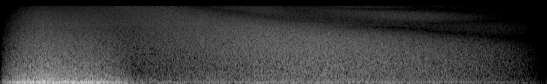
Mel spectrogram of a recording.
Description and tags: By request. A whoosh. 5 in a series of 7 - short build a long tail, large sounding (I don't know what happened to the file called whoosh05)I took a steady filtered noise waveform (about 15 seconds long), then added a chorus effect (Chorus size 2, Dry and Chorus output - max. Feedback 0%, Delay .1 ms, .1Hz modulation rate, 100% modulation depth).That created a sound, not unlike waves hitting the seashore.I selected a few parts of it and added some various percussive envelopes... punched up the bass and did some other minor tweaks on each.Soundforge 8.
electronic, whoosh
